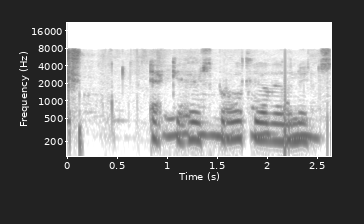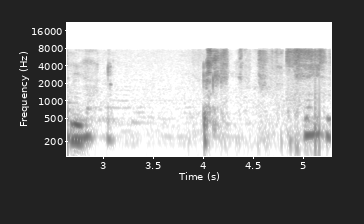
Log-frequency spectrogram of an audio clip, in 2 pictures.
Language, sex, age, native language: Icelandic, male, 12, Icelandic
